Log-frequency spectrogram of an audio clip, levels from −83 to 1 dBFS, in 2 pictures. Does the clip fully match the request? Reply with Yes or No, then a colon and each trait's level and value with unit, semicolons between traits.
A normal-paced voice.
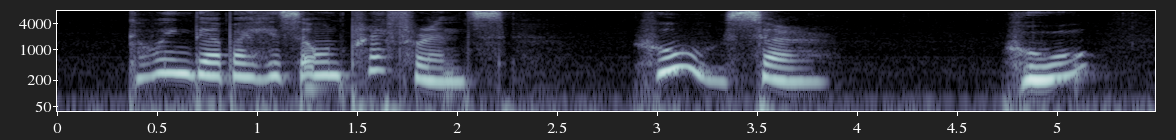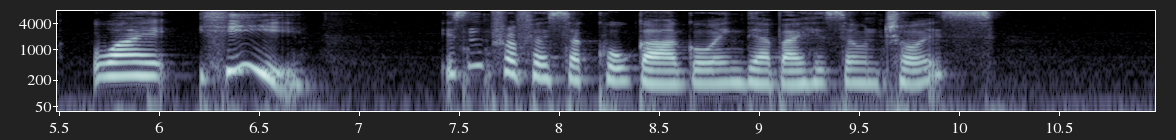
No: slow, 110 wpm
